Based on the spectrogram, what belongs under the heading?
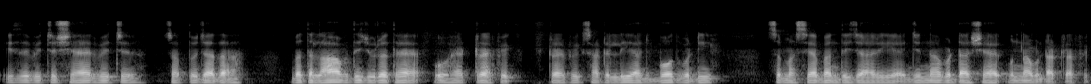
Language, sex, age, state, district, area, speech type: Punjabi, male, 30-45, Punjab, Jalandhar, urban, spontaneous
